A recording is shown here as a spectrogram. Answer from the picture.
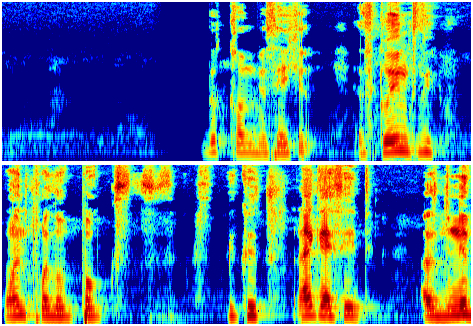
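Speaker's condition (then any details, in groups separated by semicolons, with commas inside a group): Spastic cerebral palsy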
